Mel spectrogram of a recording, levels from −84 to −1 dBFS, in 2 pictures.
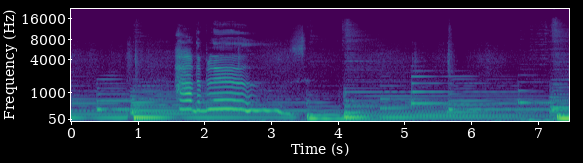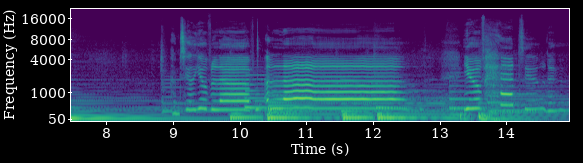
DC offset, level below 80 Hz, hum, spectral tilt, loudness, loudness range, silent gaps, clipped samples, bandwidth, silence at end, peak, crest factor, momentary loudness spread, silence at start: under 0.1%; -38 dBFS; none; -5.5 dB/octave; -27 LUFS; 15 LU; none; under 0.1%; 16 kHz; 0 s; -10 dBFS; 18 dB; 20 LU; 0 s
